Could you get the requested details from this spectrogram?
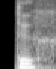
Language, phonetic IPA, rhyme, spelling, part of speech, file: Russian, [dɨx], -ɨx, дых, noun, Ru-дых.ogg
- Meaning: 1. breath, exhalation 2. upper part of the abdomen, epigastrium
